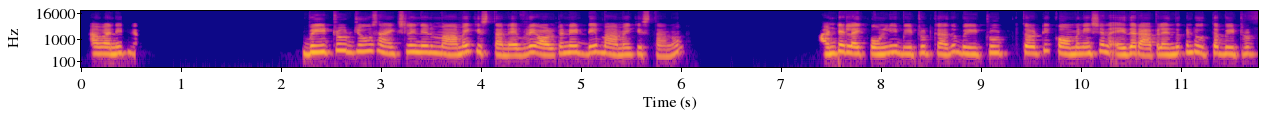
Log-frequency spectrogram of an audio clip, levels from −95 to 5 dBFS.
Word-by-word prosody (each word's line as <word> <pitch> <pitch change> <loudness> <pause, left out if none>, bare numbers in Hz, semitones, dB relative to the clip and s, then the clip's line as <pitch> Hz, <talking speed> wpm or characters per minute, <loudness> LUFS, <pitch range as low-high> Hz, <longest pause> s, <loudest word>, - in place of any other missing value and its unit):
అవన్నీటినా 240 +2 0 1.7
beetroot 280 +2 +3
juice 310 +1 -2
actually 255 +3 0
నేను 270 -1 +1
మామయ్యకిస్తాను. 235 -2 -1
Every 225 +7 +2
alternate 250 +5 +1
day - - +4
మామయ్యకిస్తాను. 220 -1 -4 1.5
అంటే 245 +6 +4
like 235 -1 +3
only 235 +4 +1
beetroot 235 +1 -3
కాదు. 225 +5 -1
బీట్రూట్ 240 +2 -2 0.2
తోటి 250 +4 +2
కాంబినేషన్ 240 +4 0
ఐదర్ 235 0 +3
ఆపిల్ 220 +2 -1
ఎందుకంటే 275 +5 -1
ఉత్త 255 +4 -2
బీట్రూట్ 230 0 -3
240 Hz, 115 wpm, -23 LUFS, 225-270 Hz, 1.7 s, day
